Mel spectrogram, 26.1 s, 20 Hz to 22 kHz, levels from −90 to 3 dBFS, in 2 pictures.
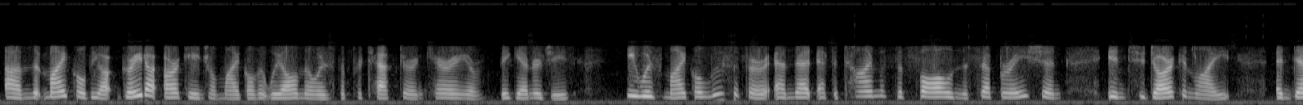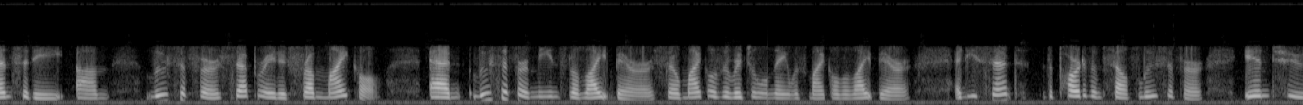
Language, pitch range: English, 145-175 Hz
